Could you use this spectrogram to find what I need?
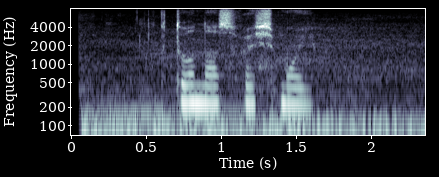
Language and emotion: Russian, neutral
